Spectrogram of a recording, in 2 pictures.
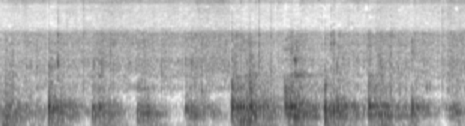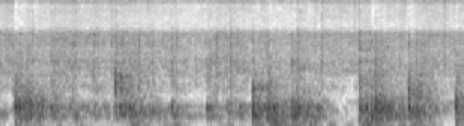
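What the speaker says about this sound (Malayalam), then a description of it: "സബോള ഇട്ട് കൊടുത്തിട്ട് നന്നായിട്ട് വഴറ്റണം." Onions sauté in a pan with a busy sizzle, broken up by rapid, irregular scraping and stirring strokes of a spoon. The sound is close and fairly loud throughout.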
